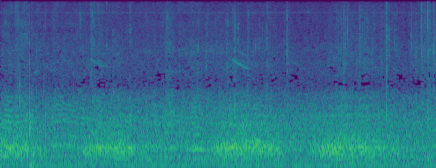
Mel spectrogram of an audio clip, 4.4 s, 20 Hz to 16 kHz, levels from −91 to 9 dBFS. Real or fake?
real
